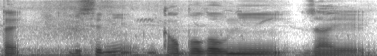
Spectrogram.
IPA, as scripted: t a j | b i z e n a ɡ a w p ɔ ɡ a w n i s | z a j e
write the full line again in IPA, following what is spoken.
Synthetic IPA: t a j | b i s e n i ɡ a w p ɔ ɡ a w n i | z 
